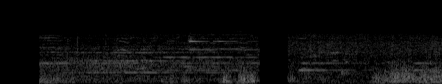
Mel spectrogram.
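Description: Soft ambient sound with several steady ringing, chime-like tones over a hiss. It cuts to dead silence at the very start and again for a moment just past halfway.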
